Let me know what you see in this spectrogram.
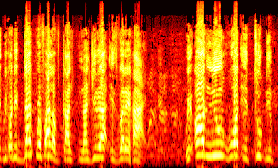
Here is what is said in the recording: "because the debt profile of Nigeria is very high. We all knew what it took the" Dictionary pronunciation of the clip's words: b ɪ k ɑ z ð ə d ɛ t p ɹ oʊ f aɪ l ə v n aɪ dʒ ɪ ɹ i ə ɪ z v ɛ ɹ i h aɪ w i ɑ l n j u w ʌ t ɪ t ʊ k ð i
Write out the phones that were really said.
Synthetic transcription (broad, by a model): b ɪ k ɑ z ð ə d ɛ p ɹ oʊ f aɪ l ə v n aɪ dʒ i ɹ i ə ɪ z v ɛ ɹ i h aɪ w i ɑ l n j u w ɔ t ɪ t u k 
